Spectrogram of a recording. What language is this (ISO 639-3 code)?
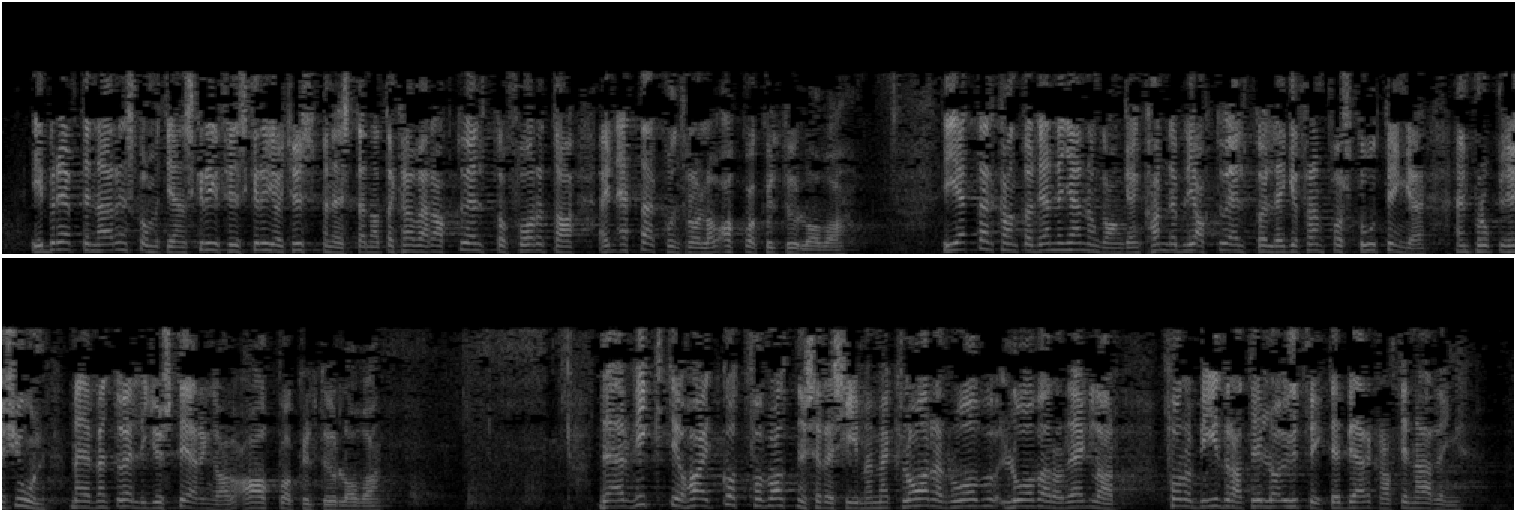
nno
